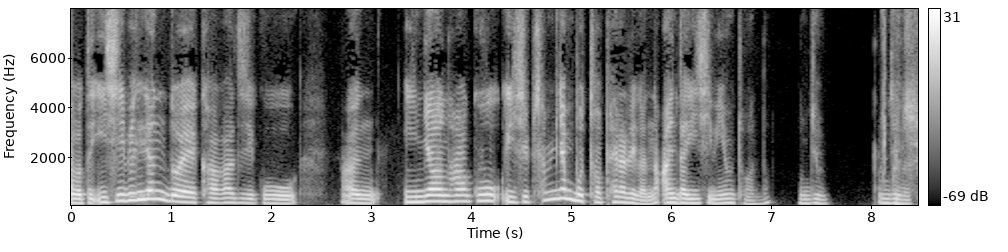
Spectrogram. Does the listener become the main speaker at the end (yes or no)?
yes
